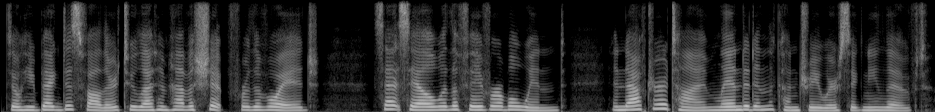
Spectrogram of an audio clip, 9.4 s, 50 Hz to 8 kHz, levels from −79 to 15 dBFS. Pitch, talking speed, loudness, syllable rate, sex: 225 Hz, 200 wpm, -18 LUFS, 5.2 syllables/s, female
